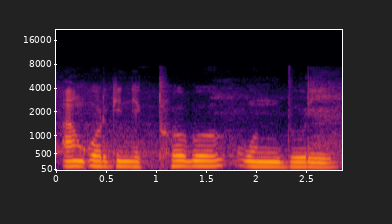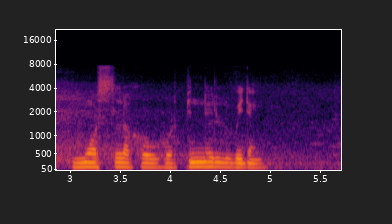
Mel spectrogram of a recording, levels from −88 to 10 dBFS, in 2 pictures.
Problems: constant background noise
